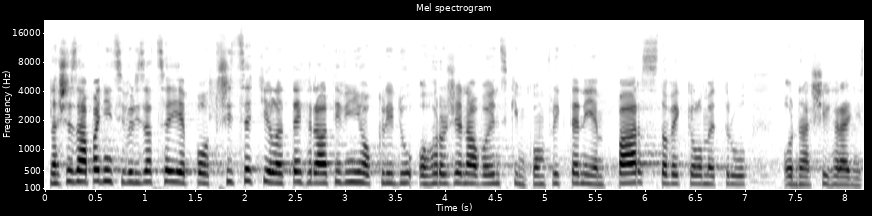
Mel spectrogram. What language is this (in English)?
Czech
